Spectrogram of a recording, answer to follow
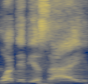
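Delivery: yelling out. Acted. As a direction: call out from the crowd, pitched high. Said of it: "just yell out".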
